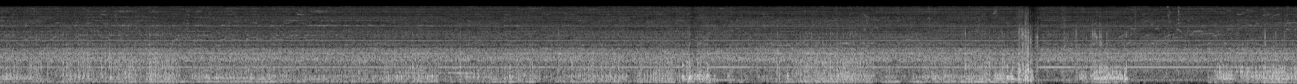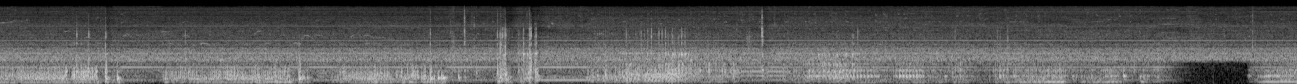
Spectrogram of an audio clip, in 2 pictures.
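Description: Hand sanding on a wooden knife handle: abrasive paper rubbed back and forth in uneven strokes, over a steady background hum.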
